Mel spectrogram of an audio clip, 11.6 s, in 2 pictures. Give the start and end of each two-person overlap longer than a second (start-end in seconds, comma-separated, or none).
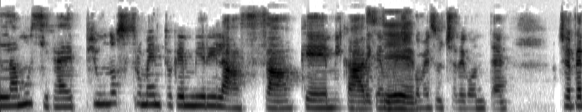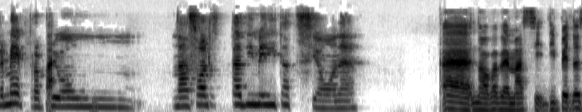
none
